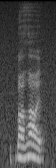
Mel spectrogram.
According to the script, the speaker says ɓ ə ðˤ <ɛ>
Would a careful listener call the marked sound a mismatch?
no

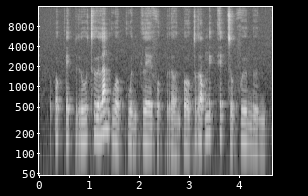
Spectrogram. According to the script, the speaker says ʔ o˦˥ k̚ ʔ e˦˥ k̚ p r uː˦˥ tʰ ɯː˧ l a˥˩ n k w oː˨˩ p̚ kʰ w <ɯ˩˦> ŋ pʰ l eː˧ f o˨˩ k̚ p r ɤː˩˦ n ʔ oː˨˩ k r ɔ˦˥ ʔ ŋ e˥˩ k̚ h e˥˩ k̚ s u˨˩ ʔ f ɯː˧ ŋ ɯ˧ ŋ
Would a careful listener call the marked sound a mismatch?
no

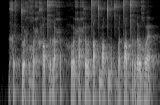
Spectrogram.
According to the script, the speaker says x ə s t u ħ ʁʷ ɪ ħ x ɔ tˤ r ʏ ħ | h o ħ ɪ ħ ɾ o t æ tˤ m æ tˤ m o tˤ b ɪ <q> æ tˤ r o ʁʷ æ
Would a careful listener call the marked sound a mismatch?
yes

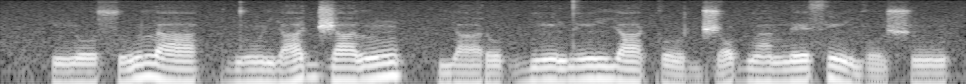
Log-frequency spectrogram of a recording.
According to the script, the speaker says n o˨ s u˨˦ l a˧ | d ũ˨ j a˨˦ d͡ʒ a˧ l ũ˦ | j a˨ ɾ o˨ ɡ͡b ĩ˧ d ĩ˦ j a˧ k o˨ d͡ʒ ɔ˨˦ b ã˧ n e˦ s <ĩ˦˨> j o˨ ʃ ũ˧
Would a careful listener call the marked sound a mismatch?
no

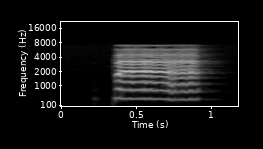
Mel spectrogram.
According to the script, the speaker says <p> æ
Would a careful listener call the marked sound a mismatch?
no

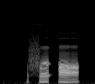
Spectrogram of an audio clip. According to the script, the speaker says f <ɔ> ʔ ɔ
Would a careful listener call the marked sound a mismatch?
yes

